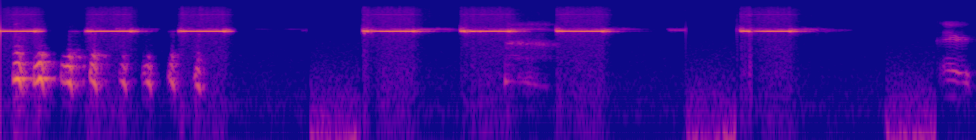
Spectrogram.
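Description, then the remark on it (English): A loud home smoke detector alarm goes off while someone cooks downstairs. It sounds in repeated piercing beeps, three quick blasts, a pause, then another set, with brief voices and laughter overlapping the first beeps. “I got a smoke detector in my bedroom, just like you're supposed to”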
